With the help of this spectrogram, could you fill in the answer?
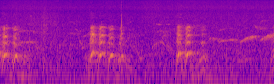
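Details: Dogs in a fight, a lone dog against two males: bursts of harsh barks in quick clusters of three or four, separated by pauses of over a second, with softer whining tones between bursts.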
